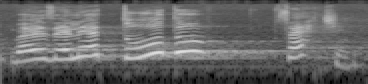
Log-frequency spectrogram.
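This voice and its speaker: A middle-aged woman giving a lively church testimony, acting out the words of others as she tells her story. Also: extremely high pitch, measured pace. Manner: lively storyteller, acts out quotes, laughs often. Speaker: guest speaker giving testimony. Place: church sanctuary stage. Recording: echoey church hall.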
